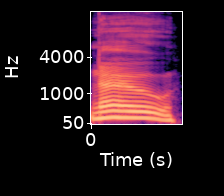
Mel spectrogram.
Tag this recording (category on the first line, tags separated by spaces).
Speech > Solo speech
Tascam 2025 Shotgun-microphone dissapointed Generic-lines FR-AV2 mid-20s Sennheiser MKE-600 VA MKE600 Male Voice-acting Shotgun-mic no Calm Hypercardioid Adult Single-mic-mono july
